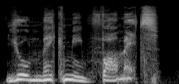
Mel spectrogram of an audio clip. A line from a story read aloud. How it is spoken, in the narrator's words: Amryn hissed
